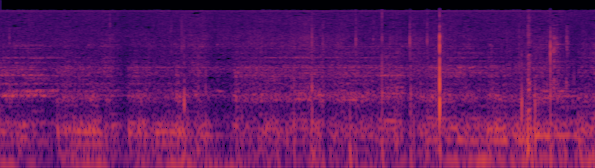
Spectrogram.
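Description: Quiet outdoor background: a steady low rumble, with one sharp click a little over three seconds in.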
